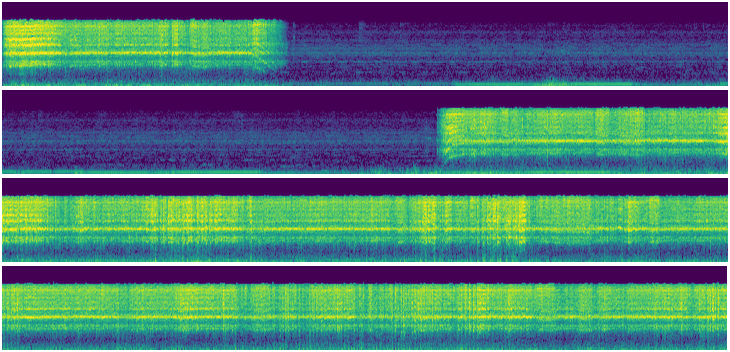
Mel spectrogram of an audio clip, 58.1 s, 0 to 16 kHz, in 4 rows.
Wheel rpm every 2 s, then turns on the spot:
230, 230, 160, 0, 0, 0, 0, 0, 0, 0, 0, 30, 200, 220, 230, 230, 230, 230, 230, 230, 220, 230, 230, 230, 230, 220, 230, 230, 230.
none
